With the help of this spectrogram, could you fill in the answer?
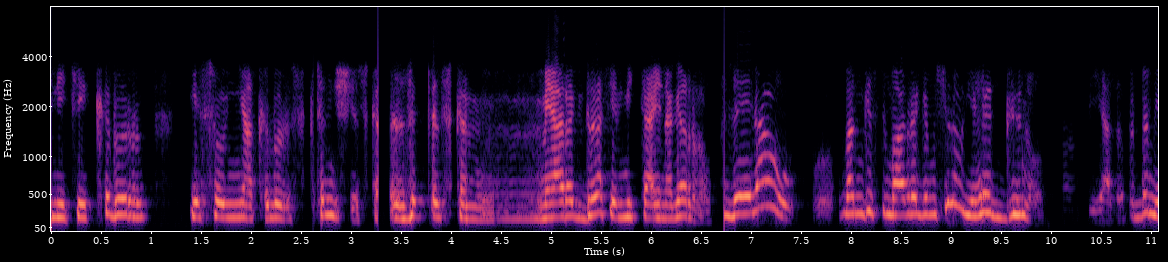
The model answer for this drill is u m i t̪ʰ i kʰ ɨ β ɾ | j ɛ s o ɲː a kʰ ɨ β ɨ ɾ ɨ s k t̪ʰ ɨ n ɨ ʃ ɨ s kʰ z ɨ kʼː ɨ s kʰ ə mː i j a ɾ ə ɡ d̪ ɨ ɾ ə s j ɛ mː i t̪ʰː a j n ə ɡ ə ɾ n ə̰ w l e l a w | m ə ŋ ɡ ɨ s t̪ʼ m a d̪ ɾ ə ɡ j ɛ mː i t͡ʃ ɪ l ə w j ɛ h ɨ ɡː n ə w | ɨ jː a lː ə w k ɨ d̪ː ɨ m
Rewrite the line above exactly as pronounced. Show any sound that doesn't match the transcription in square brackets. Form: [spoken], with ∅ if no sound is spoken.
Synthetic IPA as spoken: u [n] i t̪ʰ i kʰ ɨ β ɾ | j ɛ s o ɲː a kʰ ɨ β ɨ ɾ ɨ s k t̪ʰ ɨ [nː] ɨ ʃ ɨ s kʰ z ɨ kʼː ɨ s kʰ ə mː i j a ɾ ə ɡ d̪ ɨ ɾ ə s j ɛ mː i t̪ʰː a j n ə ɡ ə ɾ n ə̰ w l e l a w | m ə ŋ ɡ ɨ s [t̪] m a d̪ ɾ ə ɡ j ɛ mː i t͡ʃ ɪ l ə w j ɛ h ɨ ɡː n ə w | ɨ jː a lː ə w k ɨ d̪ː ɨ m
